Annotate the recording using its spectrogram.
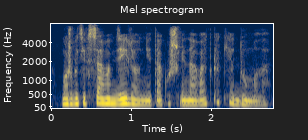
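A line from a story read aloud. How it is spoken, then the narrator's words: Muttered. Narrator (Russian): пробормотала она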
